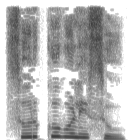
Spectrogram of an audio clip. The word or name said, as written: ಸುರ್ಕುಗೊಳಿಸು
